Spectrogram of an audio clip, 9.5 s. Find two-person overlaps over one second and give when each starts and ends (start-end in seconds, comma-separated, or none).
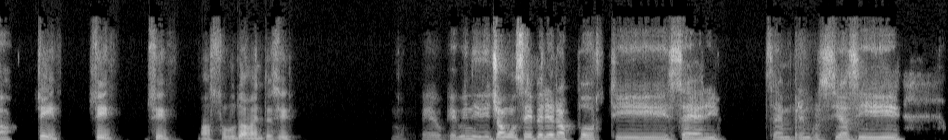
none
